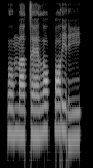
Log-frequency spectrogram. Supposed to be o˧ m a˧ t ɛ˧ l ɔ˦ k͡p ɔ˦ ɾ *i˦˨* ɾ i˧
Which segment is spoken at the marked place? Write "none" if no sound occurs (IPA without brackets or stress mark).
i˦˨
